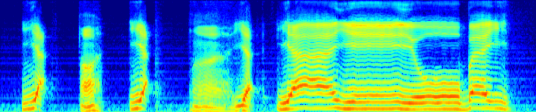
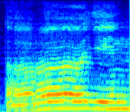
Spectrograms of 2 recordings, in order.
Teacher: Maka persamaan antara ya dengan samanya adalah jim dan shin, berarti ya itu adalah diambil dari, keluar dari tengahnya lidah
